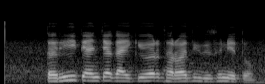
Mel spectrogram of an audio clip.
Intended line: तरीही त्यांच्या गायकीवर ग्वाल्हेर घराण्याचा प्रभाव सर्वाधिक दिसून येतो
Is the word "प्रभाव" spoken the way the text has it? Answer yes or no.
no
